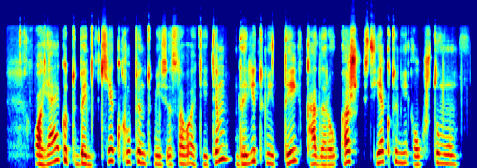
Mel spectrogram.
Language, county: Lithuanian, Vilnius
